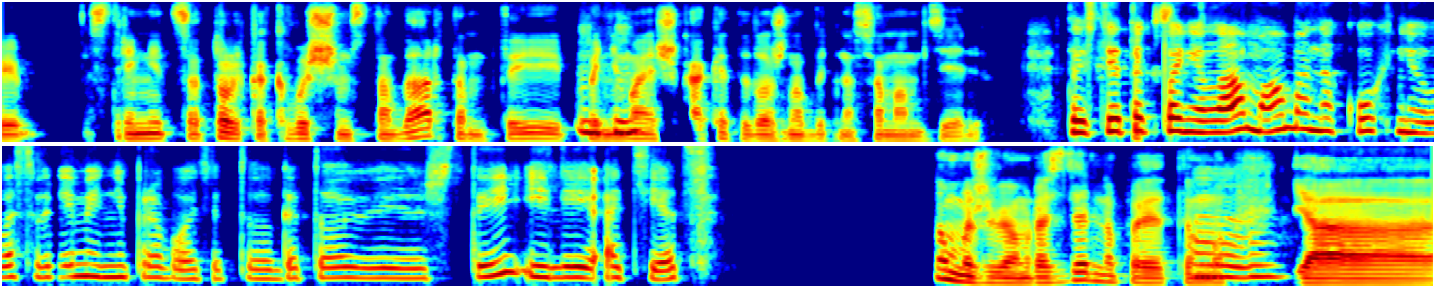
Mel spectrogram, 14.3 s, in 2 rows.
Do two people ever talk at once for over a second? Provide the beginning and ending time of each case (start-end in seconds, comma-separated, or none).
none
